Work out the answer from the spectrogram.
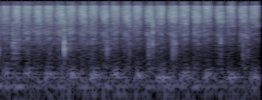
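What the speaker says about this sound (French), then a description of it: "Ok, on peut gommer nos traits de construction." An eraser rubs back and forth across paper, clearing pencil construction lines from a drawing of a Pokémon emoji; the scrubbing is close, steady and rhythmic, with no voices.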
